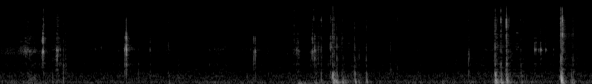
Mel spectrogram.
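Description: A utility knife shaves orange slices from the side of a solid orange soap bar with a purple glitter crust, held in the hand. Quiet, short, crunchy scraping cuts come in separate bursts against near silence. The sharpest, brightest cuts stop dead with no ring.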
